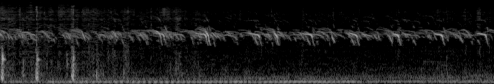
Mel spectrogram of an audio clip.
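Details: Group of colourful chicks on sand at evening searching for food, giving a dense chorus of shrill, falling peeps, about two per second, after a few knocks at the start.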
